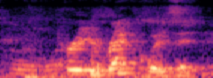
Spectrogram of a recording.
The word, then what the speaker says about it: prerequisite: Prerequisite. That's strange because the word require is on that second syllable normally, right? But we're instead stressing on that syllable, requisite, which is strange.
